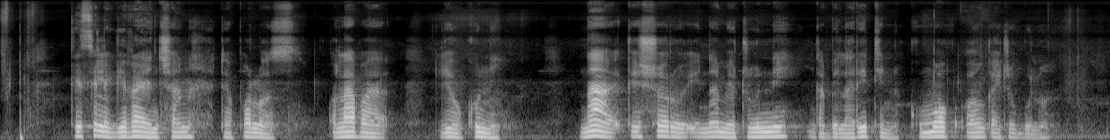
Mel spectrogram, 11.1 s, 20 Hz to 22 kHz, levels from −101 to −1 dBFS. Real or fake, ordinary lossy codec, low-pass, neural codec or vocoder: real; none; none; none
